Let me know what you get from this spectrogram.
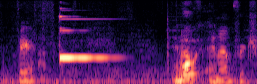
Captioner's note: bell rings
